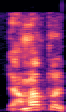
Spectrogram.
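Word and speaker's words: 大和: 이런 거를 쓰는 거죠이 일반적으로 한자식 읽으면 다이아라고 읽어야 되는데 아니다 이거예요 야마도라 읽는 야마또 정권 그리고 일본에는 야마또 성씨가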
